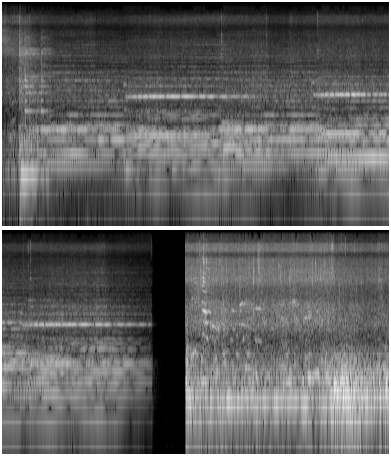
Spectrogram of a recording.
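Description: Rain and storm noise from The Witcher: Enhanced Edition, a dense hiss of rainfall with low rumbling that starts suddenly after a brief silence and follows a stretch of orchestral music.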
